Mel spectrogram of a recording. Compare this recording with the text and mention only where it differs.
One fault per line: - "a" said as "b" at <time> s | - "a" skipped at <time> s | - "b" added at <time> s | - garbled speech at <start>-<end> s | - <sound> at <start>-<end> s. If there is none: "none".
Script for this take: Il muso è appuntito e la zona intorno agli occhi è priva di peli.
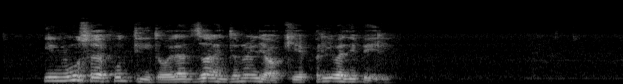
none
